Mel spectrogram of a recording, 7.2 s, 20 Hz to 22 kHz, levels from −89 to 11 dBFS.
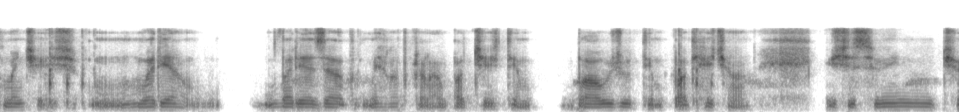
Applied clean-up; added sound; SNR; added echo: neural mask model Resemble Enhance denoiser.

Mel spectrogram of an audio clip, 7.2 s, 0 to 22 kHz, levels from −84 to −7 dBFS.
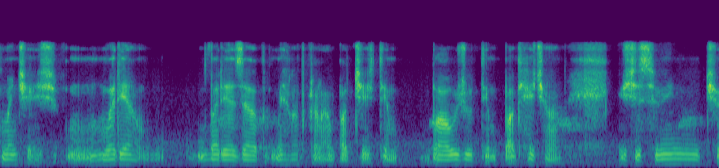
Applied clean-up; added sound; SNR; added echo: none; none; none; none.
